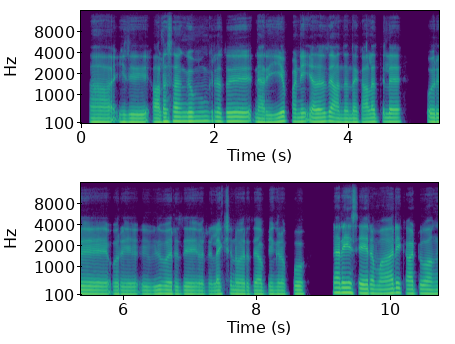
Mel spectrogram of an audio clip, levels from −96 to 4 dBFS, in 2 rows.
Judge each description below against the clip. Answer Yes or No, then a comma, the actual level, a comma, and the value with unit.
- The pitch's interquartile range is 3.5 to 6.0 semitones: No, average, 2.8 semitones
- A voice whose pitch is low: Yes, low, 130 Hz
